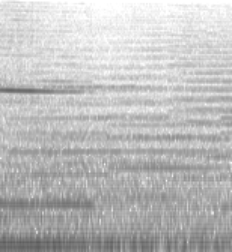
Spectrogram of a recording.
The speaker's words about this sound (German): Gleich fahren sie hier vorbei. Oh, das ist aber ganz schön viel Tatütata. Mhm. Und Blaulicht. Ein Polizeiauto.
